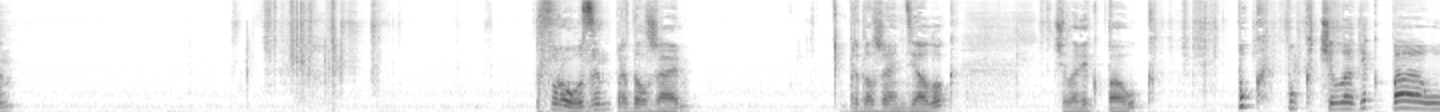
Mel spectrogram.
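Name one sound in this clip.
Pages of a glossy catalogue rustle as they are turned.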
